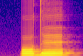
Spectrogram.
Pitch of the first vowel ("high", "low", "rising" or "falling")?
high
